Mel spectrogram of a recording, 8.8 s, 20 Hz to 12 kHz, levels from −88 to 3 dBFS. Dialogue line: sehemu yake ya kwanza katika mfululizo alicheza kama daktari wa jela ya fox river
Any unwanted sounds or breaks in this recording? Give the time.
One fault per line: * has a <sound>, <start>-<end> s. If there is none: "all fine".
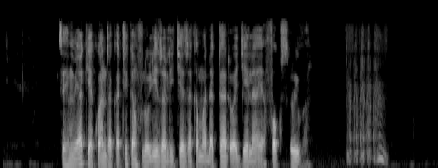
* has a throat clearing, 6.9-7.8 s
